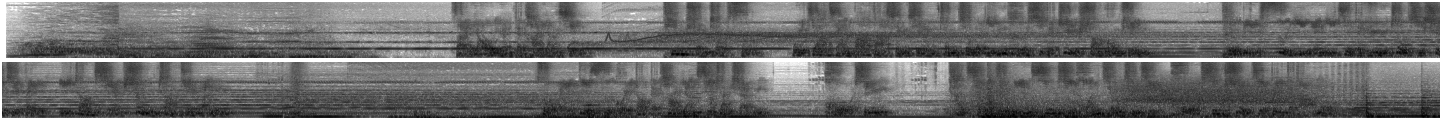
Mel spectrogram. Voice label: 男, 宣传片; 火星世界杯

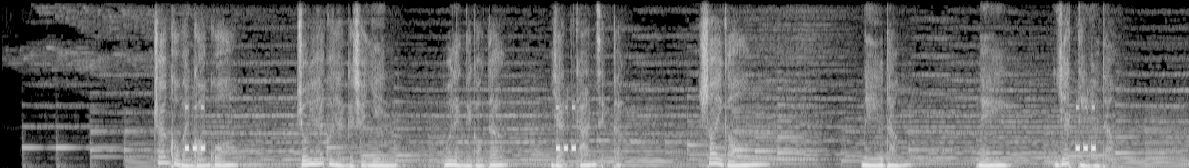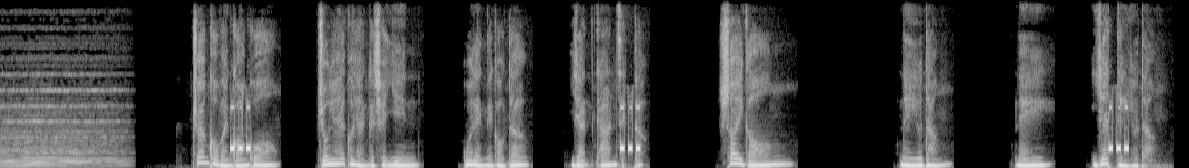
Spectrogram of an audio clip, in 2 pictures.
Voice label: 女 粤语 旁白独白; 一定要等

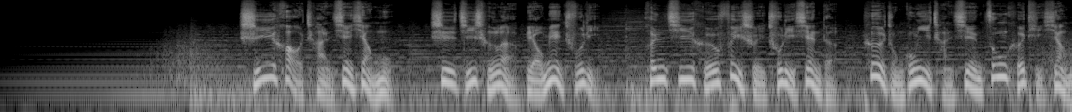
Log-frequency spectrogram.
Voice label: 男 专题 企业生产线介绍

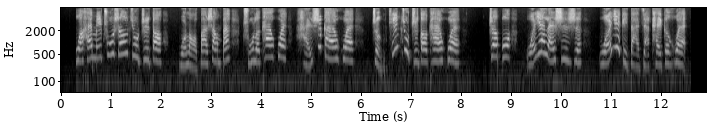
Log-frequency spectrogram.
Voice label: 女, 童声女声; 开会

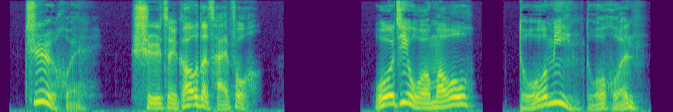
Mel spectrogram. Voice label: 男 青年 睿智机敏

